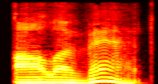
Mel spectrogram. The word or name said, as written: olivette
